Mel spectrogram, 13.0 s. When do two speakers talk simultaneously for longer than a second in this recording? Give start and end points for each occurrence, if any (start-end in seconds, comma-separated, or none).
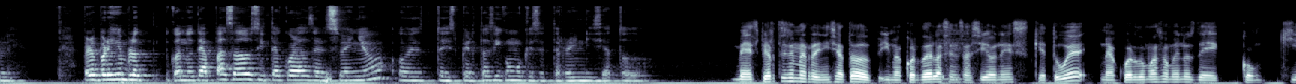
none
